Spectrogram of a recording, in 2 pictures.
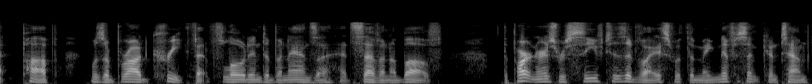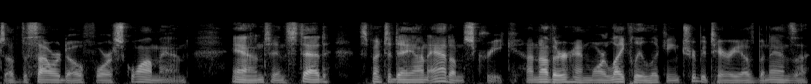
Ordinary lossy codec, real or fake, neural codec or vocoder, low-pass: MP3, 48 kbps; real; none; 7.2 kHz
